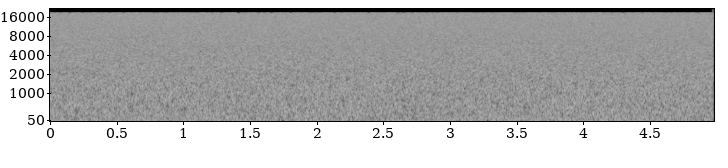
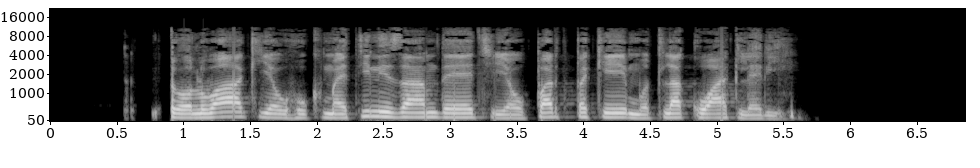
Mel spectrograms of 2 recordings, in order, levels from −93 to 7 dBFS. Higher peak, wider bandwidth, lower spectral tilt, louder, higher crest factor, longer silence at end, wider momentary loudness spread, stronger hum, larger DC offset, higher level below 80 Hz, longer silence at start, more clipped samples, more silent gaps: about the same, 0 dBFS vs 0 dBFS; first, 19.5 kHz vs 11.5 kHz; second, 0 dB/octave vs -5.5 dB/octave; first, -8 LUFS vs -14 LUFS; second, 10 dB vs 16 dB; second, 0 s vs 1.3 s; second, 0 LU vs 8 LU; neither; neither; first, -36 dBFS vs -50 dBFS; second, 0 s vs 0.8 s; neither; second, none vs 0.86-0.90 s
